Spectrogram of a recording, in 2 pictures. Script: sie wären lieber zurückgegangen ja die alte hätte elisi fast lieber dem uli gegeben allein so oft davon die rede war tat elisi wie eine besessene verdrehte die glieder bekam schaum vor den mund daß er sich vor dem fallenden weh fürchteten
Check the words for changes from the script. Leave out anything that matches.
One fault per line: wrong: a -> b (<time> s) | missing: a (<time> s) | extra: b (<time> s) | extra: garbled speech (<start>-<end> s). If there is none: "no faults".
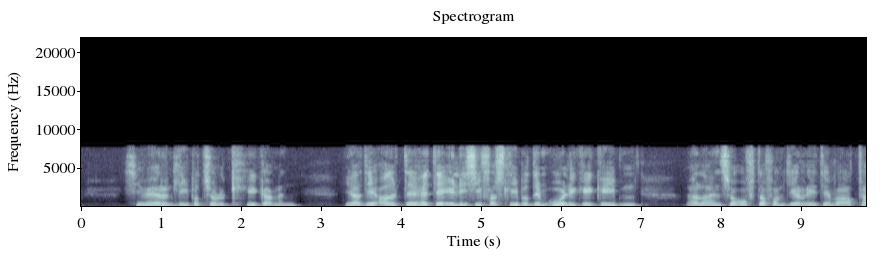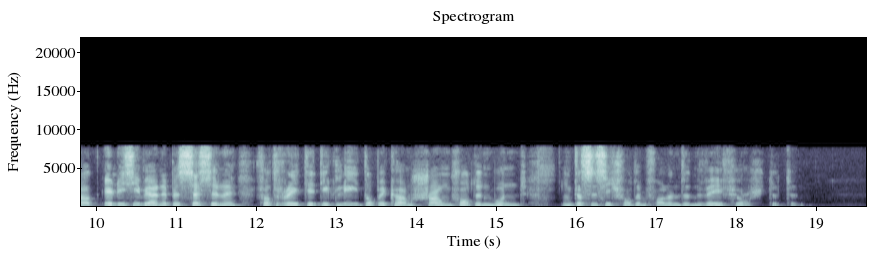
wrong: er -> sie (16.1 s)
